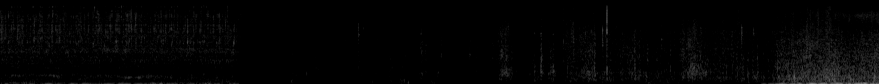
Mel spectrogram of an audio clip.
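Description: A tap in a house in the suburbs runs with a steady, hissing splash as someone gets some water, stops briefly, then flows again and grows louder and fuller toward the end; no one speaks.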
